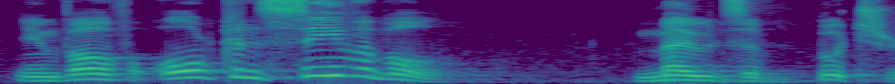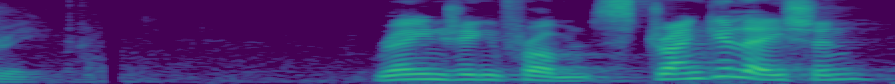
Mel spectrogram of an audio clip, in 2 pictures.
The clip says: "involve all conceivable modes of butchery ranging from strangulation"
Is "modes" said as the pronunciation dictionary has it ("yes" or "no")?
yes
